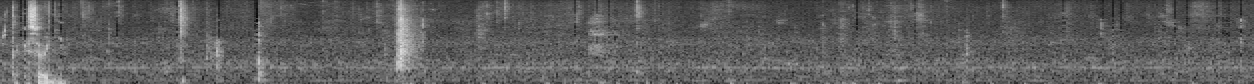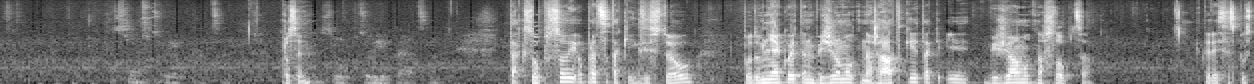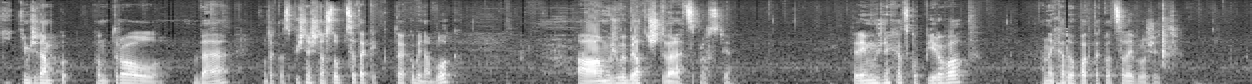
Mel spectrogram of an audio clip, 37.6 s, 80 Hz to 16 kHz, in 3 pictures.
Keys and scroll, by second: 0.0-2.2 typing, 18.4-19.8 typing, 21.0-24.6 typing, 22.1 Escape, 24.7 ctrl+v, 28.1-30.8 typing, 32.8-34.9 typing, 37.1-37.6 typing.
